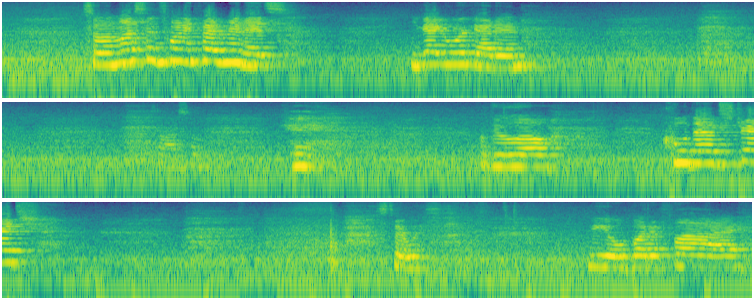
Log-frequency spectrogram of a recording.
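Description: A woman talks calmly to the listener in a room with a slight echo.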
